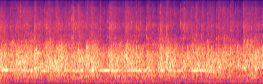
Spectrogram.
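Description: A large assembly bursts into a sustained ovation of applause at a political gathering, dense steady clapping filling the room at high level from start to end with no pauses.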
